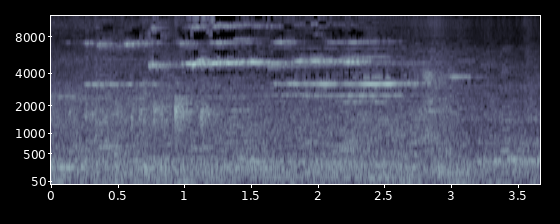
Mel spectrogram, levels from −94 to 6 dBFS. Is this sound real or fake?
real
